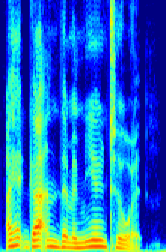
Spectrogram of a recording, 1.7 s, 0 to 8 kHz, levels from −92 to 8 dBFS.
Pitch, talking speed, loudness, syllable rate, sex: 175 Hz, 250 wpm, -16 LUFS, 7.5 syllables/s, female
